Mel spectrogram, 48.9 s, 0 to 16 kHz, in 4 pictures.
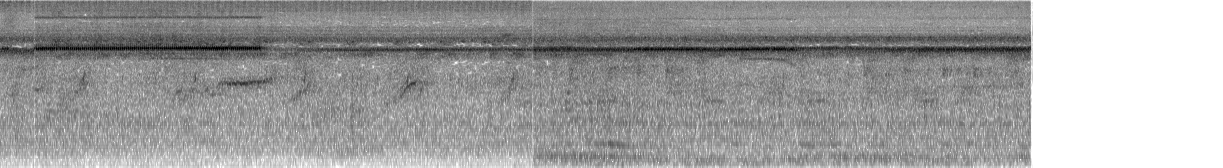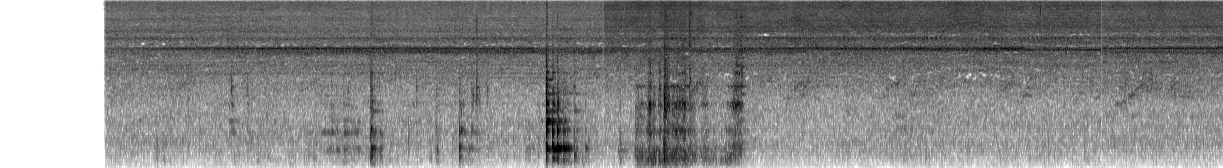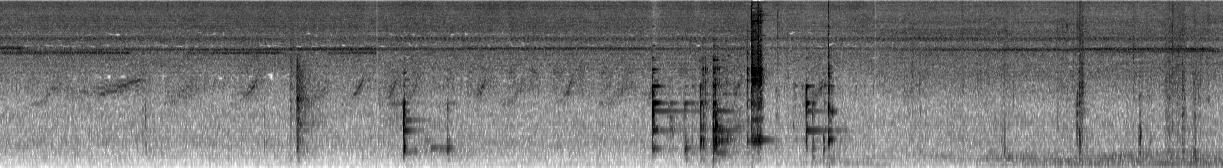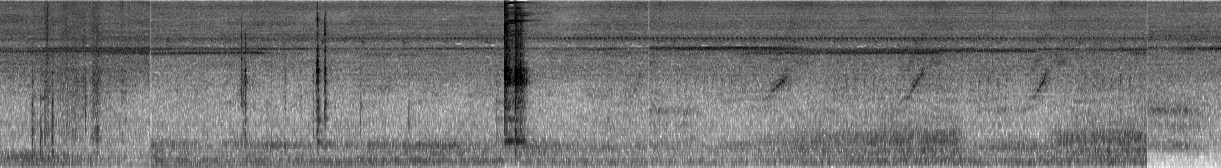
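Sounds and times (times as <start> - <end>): high insect trill: 13.3 - 48.9
metal mess tin clinking: 17.7 - 19.7, 28.5 - 29.1, 31.0 - 33.0, 41.7 - 42.0.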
